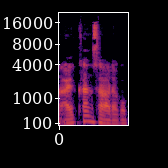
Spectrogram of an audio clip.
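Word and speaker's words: Arkansas: 그곳으로 말할 것 같으면 미국 아칸소. 미국인들은 알칸사라고 발음.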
